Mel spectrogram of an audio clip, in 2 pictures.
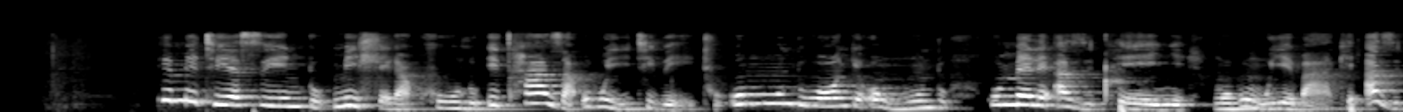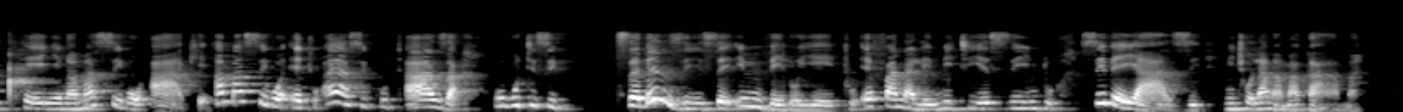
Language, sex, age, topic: North Ndebele, male, 36-49, health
